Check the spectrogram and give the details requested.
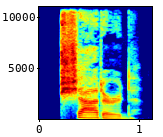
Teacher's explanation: In US, stress shat and keep erd soft.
